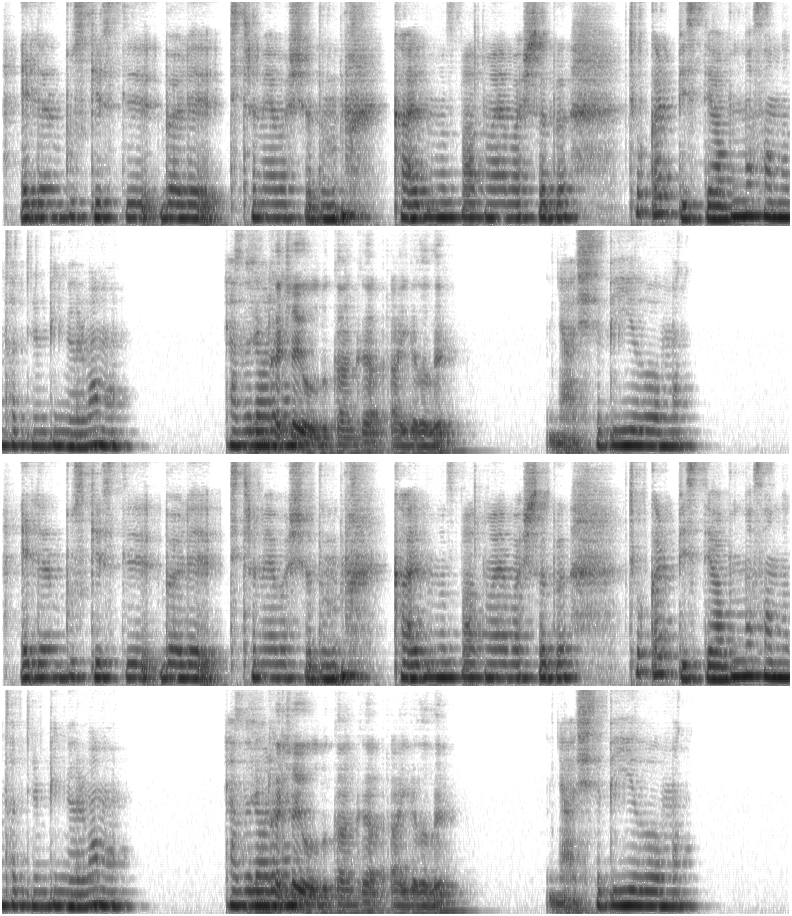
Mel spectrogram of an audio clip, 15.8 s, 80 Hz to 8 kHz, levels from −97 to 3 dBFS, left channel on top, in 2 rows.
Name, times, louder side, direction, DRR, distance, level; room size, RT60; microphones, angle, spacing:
voice 1, 0.0-2.1 2.4-9.1 10.1-10.9 13.3-14.7, equal, 5° left, 1 dB, 1.9 m, -18 dB
voice 2, 10.3-12.5, equal, 25° left, 5 dB, 2.9 m, -23 dB
24.5 x 8.4 x 2.8 m, 0.32 s
head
